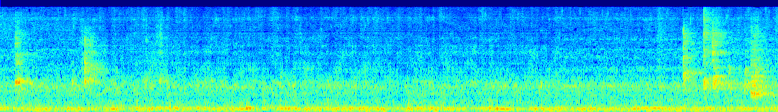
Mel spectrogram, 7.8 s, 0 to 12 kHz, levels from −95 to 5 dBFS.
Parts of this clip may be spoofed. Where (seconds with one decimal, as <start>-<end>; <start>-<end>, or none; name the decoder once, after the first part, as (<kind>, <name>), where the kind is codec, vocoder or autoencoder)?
0.9-5.6 (codec, HILCodec)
